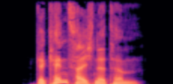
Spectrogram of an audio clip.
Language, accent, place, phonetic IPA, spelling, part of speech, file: German, Germany, Berlin, [ɡəˈkɛnt͡saɪ̯çnətəm], gekennzeichnetem, adjective, De-gekennzeichnetem.ogg
- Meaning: strong dative masculine/neuter singular of gekennzeichnet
